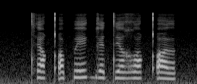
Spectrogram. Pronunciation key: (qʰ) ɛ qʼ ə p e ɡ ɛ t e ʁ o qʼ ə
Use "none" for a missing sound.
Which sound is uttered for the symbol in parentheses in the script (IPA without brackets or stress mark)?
tʰ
